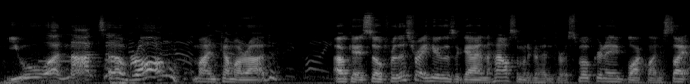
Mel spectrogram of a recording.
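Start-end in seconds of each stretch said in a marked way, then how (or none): 0.1-2.8 put-on high, theatrical German accent. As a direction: play a hammed-up German explaining things. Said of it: "I'm doing the German accent".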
